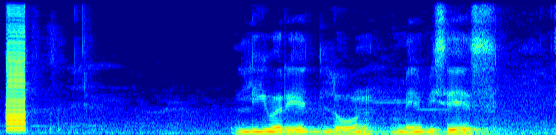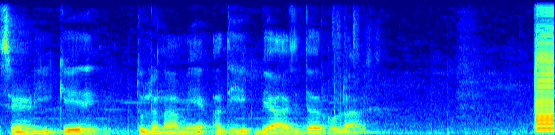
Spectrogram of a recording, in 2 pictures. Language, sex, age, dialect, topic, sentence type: Bhojpuri, male, 18-24, Western, banking, statement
